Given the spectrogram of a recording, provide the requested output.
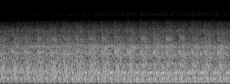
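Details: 1989 Kenworth K100E with Big Cam 4 Cummins diesel, cold start on fast-idle switch, warming up and smoking a bit as expected: steady, even diesel clatter at raised idle with no misses or odd knocks; healthy engine.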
